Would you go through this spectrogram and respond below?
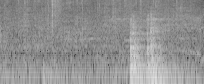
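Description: Food frying in hot oil on a stove, a steady close sizzle with a couple of louder crackling bursts near the end; no talking.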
